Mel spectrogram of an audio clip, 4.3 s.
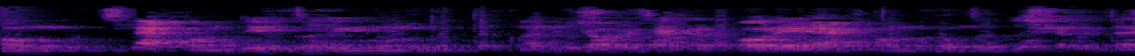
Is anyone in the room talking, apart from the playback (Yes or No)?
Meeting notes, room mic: Yes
